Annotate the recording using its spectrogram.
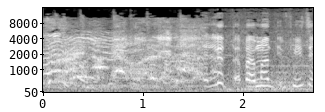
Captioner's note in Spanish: gritos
